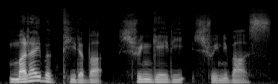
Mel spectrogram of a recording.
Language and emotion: Manipuri, neutral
